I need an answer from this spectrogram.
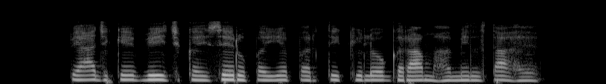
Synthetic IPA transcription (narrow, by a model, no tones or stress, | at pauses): pjaːd͡ʒkebiːt͡ʃkəɪseɾʊpəiepəɾt̪ikɪloɡɾaːmɦəmɪlt̪aɦɛː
